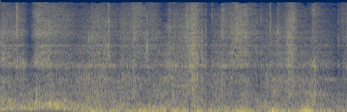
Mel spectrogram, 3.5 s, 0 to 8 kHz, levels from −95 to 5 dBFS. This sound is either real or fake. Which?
fake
